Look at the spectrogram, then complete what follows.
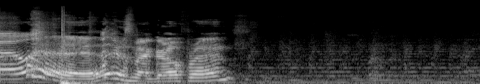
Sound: thump

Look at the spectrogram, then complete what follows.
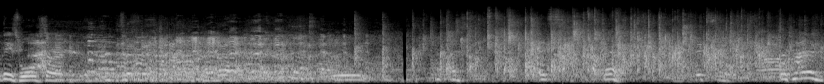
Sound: laughing and clapping

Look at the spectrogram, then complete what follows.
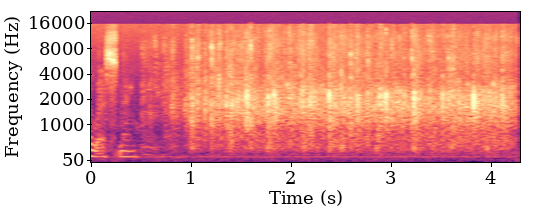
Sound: crowd applauding

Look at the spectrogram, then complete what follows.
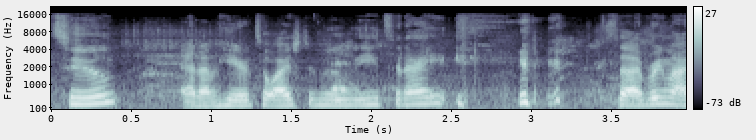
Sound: laughs

